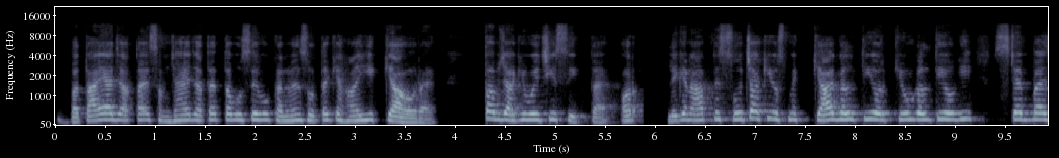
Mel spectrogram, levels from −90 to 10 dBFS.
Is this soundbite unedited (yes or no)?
no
